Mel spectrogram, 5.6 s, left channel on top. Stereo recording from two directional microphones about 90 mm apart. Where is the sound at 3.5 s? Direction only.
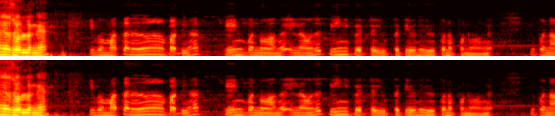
5° right (ahead or behind).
